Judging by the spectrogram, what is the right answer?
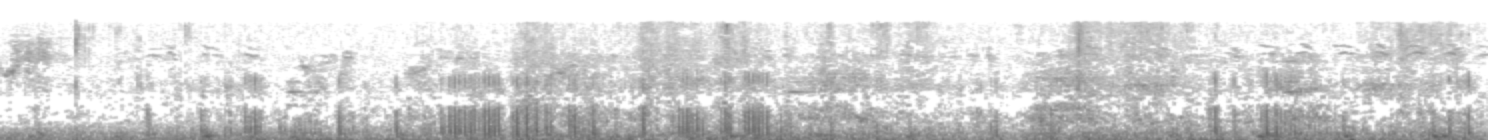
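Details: Kitten snoring.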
